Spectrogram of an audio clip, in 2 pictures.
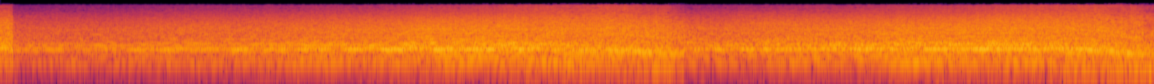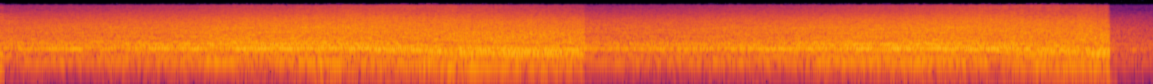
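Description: A pack of race cars at Texas Motor Speedway roars past in repeated waves, each engine drone rising and falling in pitch as it sweeps by, loud and sustained with no voices.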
